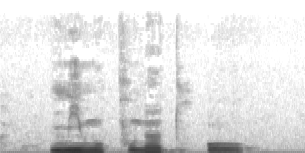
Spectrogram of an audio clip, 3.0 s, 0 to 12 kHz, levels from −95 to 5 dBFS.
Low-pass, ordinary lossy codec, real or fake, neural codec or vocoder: 10.8 kHz; Opus, 64 kbps; real; none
